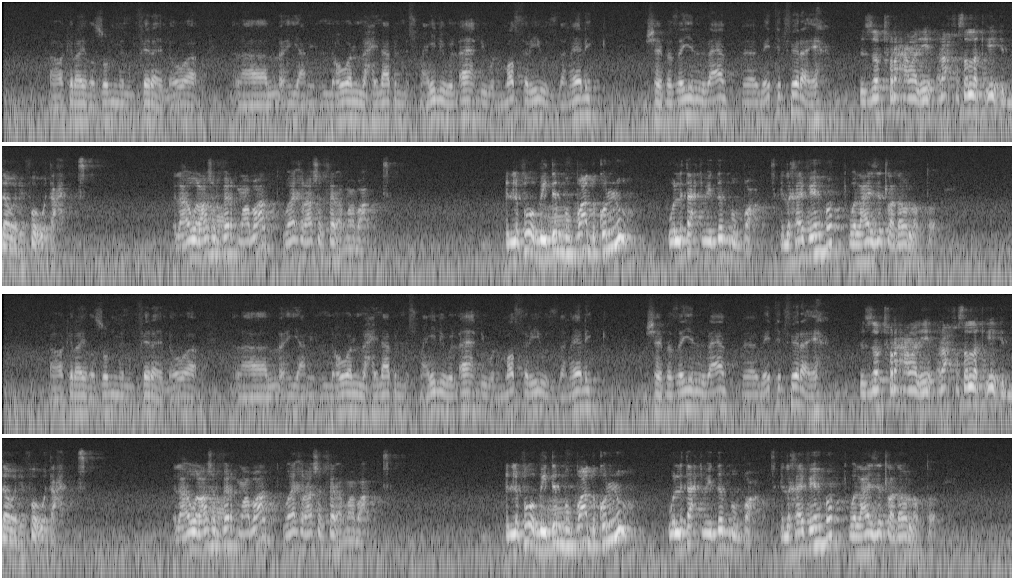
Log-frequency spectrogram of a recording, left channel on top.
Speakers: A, on the left (about 20°); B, on the right (about 80°).
A: اه كده هيبقى ظلم للفرق اللي هو انا يعني اللي هو اللي هيلعب الاسماعيلي والاهلي والمصري والزمالك مش هيبقى زي اللي لعب بقية الفرق يعني
B: بالظبط فراح عمل ايه راح فصل لك ايه الدوري فوق وتحت الاول 10
A: اه
B: فرق مع بعض واخر 10 فرق مع بعض اللي فوق
A: اه
B: بيدبوا في بعض كله واللي تحت بيدبوا في بعض اللي خايف يهبط واللي عايز يطلع دوري الابطال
